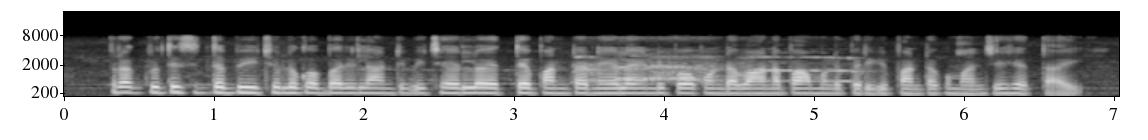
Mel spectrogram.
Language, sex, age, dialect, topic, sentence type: Telugu, male, 25-30, Telangana, agriculture, statement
